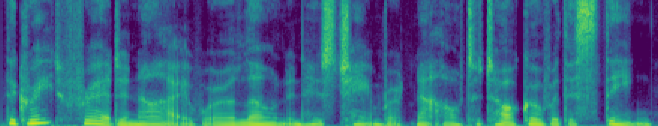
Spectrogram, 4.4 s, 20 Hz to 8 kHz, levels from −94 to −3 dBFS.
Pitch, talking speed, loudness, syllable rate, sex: 160 Hz, 220 wpm, -21 LUFS, 5.1 syllables/s, female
